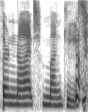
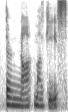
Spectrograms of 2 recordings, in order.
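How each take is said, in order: First: It is said louder, with more force. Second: It is said at normal volume.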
